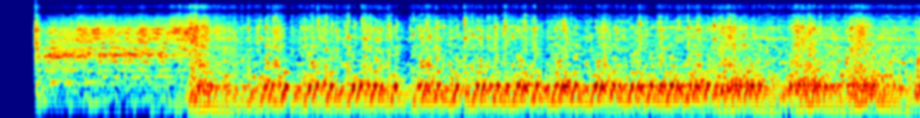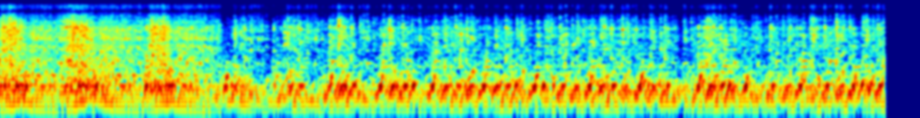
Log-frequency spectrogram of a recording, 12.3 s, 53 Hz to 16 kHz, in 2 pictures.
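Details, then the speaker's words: 1973 Ford Mustang 302 V8, straight manifolds with no exhaust, electric fuel pump fitted, old carburetor to be replaced: catches after brief crank, loud lopey run, no clatter or knocking in the motor; normal running. "I did get this thing idling on its own it it sounded good the there's no clatter in the motor or anything"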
